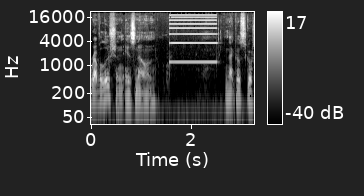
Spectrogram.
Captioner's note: buzzer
